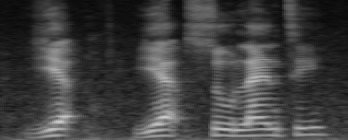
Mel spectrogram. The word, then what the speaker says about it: Ypsilanti: You say that it's pronounced Ypsilanti. Ypsilanti.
